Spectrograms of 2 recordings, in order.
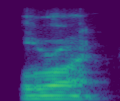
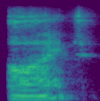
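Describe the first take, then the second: First: Said in the usual way. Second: "Aight." as one short syllable, the l dropped; clipped Aussie all right. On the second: Shown as a demonstration. Showing the interviewer the clipped Aussie "Aight.". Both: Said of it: "missing a lot of letters".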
